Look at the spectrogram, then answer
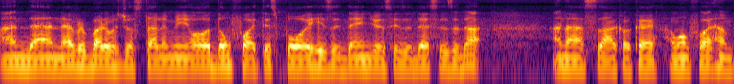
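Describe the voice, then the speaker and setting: This man talks fairly quickly at a medium pitch, in a dark, mellow tone. His intonation is flat and monotone. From Brazil. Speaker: mixed martial artist. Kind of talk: interview.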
